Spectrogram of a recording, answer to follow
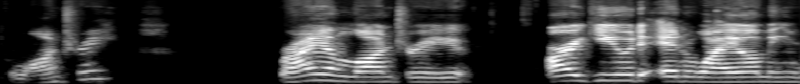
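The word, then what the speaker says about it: Laundrie: happened and brian laundry is his name pronounced like laundry brian laundry argued in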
